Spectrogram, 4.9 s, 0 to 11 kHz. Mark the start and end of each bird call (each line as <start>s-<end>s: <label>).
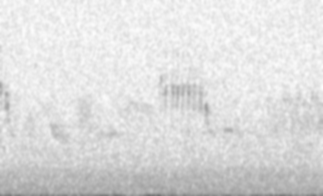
0.0s-4.9s: Mountain Chickadee (Poecile gambeli)
3.4s-4.9s: Yellow-rumped Warbler (Setophaga coronata)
